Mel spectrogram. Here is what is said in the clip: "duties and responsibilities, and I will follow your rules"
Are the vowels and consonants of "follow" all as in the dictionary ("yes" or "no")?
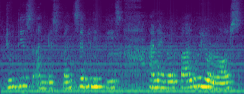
no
